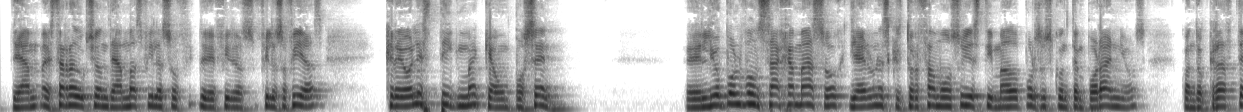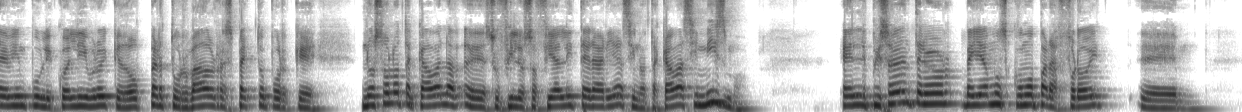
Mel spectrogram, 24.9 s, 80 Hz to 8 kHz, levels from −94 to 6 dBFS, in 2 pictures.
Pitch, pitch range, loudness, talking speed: 190 Hz, 175-205 Hz, -17 LUFS, 155 wpm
